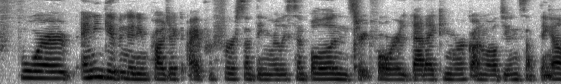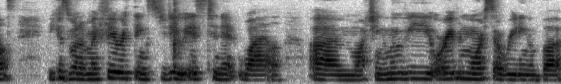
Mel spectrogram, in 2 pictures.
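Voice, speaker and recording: A woman with a French Canadian accent, very fast pace and fairly even intonation. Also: medium pitch for a woman. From French Canada. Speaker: knitter and archivist. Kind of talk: casual personal talk to camera.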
